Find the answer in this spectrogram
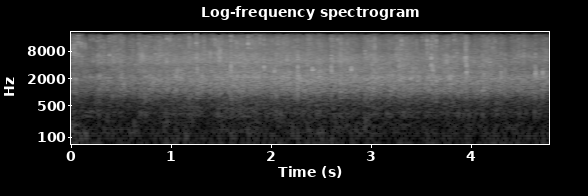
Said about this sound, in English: And it was so, that's worth a hand clap, by the way.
